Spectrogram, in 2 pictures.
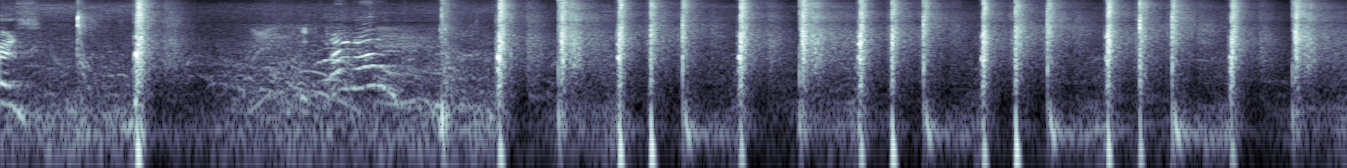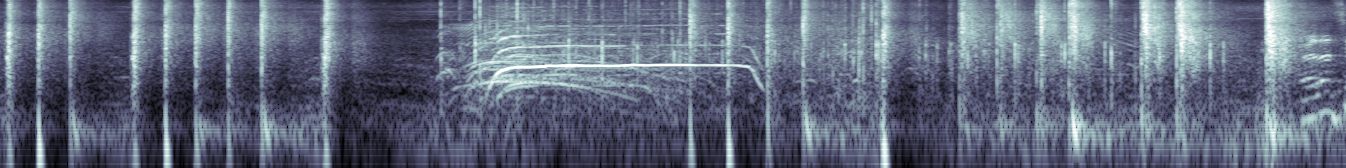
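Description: A whip cracking over and over in a fast run of sharp cracks, about two to three a second, with a short break a little past the middle. Just after the break a person holds a long high yell for about two seconds over the cracking.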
